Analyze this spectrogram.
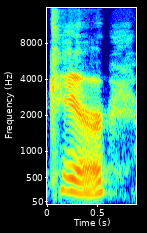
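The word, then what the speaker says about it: Khare: of ls and eyes and care with a silent h on it so it's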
